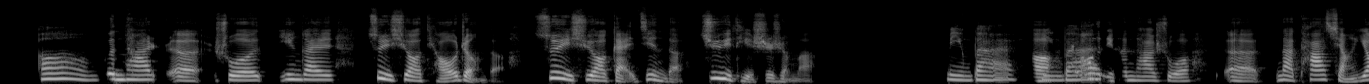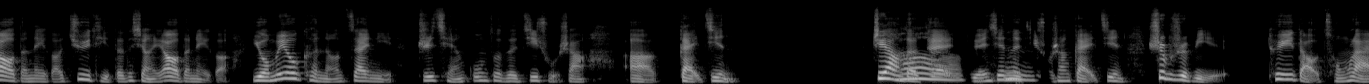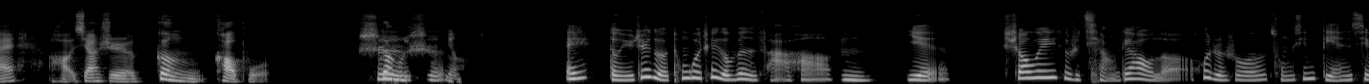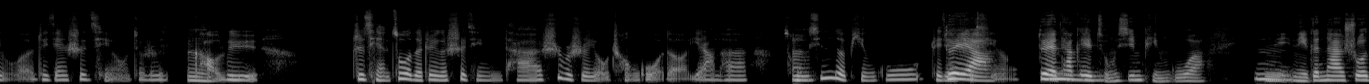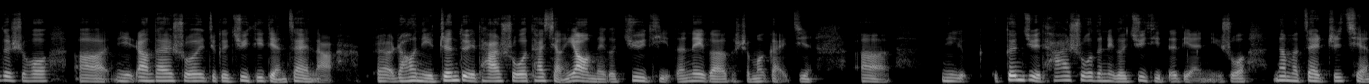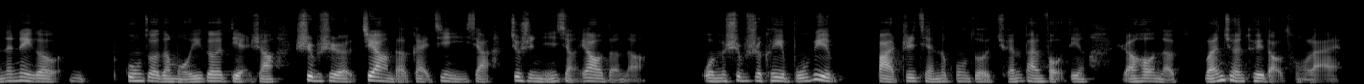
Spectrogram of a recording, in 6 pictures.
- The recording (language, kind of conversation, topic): Chinese, advice, 接到批评后我该怎么回应？
- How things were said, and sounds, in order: none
